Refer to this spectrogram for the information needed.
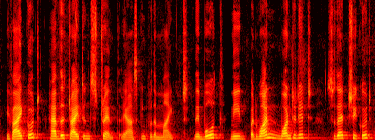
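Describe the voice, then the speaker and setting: A woman teacher at a study circle, reciting poetry solemnly and explaining it with deliberate, emphatic phrasing. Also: mid-range voice. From India.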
